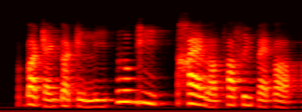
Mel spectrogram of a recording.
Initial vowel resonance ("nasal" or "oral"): oral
